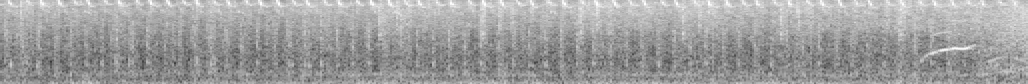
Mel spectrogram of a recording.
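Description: A helicopter engine roars steadily.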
